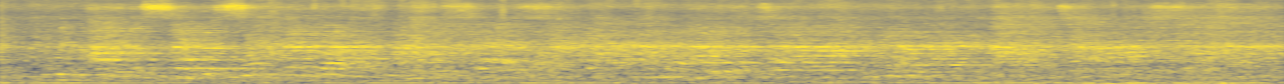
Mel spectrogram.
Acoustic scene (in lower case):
crowded indoor space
